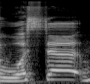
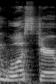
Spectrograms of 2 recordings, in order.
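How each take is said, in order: First: It is said with a Boston accent. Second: It is said without a Boston accent.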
